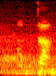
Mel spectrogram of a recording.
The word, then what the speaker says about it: appeltaart: Appeltaart with slagroom.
